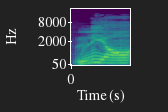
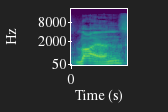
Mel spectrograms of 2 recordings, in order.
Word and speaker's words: Lyon: Churchill also wrote, criticising a friend for pronouncing French place names à la française. Marseille, Lyon and Calais instead of Marseilles, Lyons and Calais.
